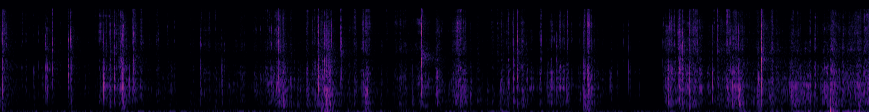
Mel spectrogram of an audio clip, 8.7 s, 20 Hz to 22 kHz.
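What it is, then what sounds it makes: Dry dead leaf. A large, dry, brown-orange dead plant leaf is held in both hands while fingertips crinkle and crumple it. Dense, bright, crackly crinkling runs throughout, with almost no low end, dips briefly quiet just before the 7-second mark, then resumes.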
